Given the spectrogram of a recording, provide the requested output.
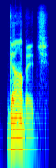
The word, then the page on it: garbage: British English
